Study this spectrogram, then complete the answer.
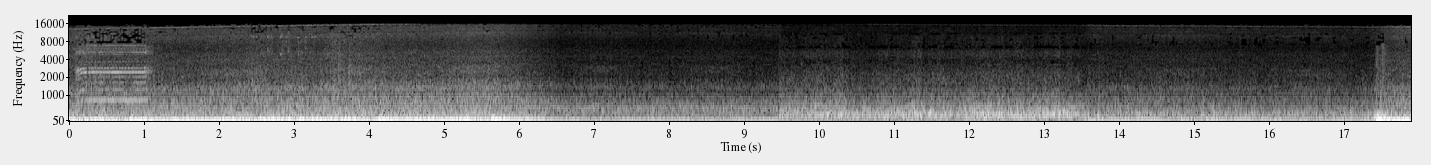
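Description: A bus engine hums steadily with a low drone.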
